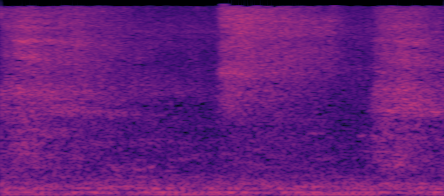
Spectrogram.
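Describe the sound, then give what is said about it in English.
Quick, forceful inhalations rush in during a guided breathing exercise, sniffing and snorting over a constant breathy hiss, with a few sharper intakes standing out. “Okay, faster. Breathe in faster. Follow me.”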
